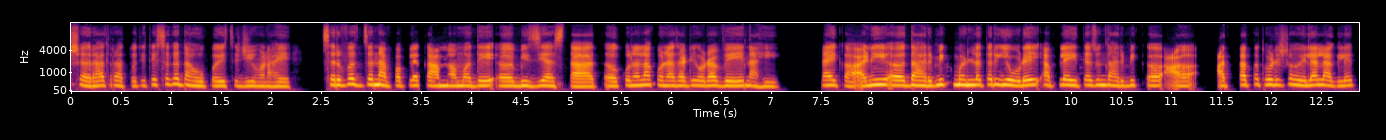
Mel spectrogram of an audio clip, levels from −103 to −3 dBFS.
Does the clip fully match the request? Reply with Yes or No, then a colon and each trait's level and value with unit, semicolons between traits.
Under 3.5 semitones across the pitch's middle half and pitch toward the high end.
Yes: average, 2.8 semitones; high, 225 Hz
